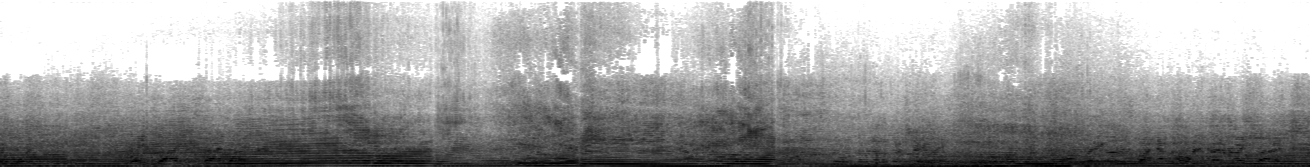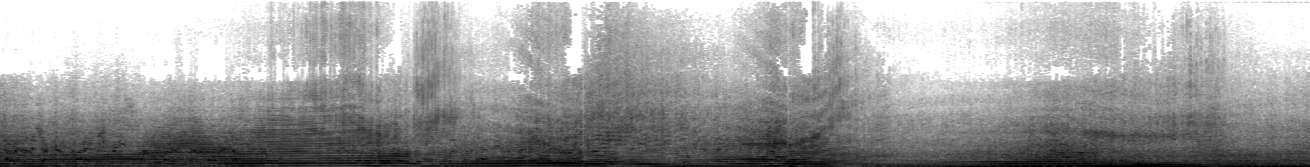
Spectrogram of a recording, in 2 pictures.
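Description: Roadrunner-class stock cars racing on a short oval, several engines running hard. Their pitch rises and falls every few seconds as the cars accelerate off the turns and pass by.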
